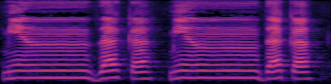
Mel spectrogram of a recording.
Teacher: من ذا, ذیل کے مخرج کے قریب جائیں گے, اسے ٹچ نہیں کریں گے · رائٹ اوے حرف اخفا کے مخرج کے قریب جاتے ہیں, غنہ ریٹین کرتے ہوئے, نون کو چھپاتے ہوئے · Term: اخفاء حقیقی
